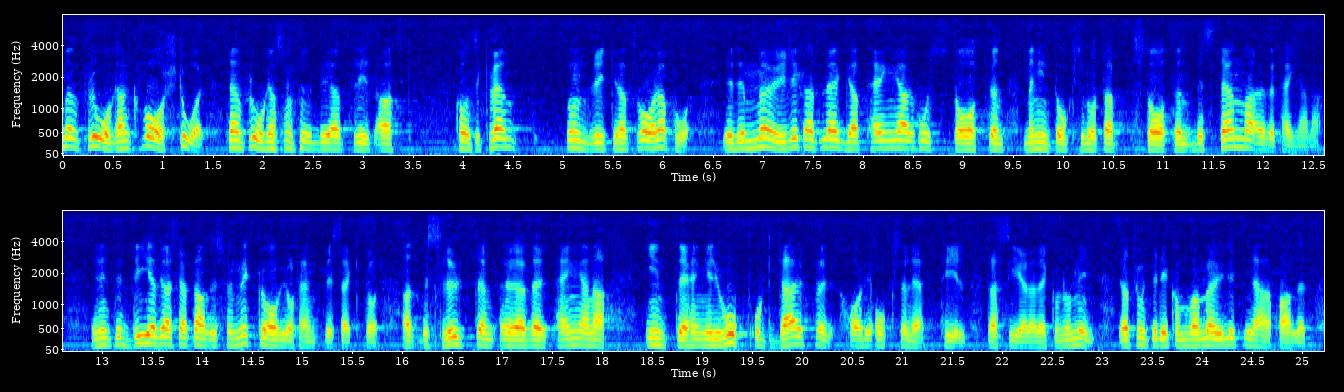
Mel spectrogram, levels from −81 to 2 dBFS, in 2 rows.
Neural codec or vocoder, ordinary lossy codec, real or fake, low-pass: codec, 16 kHz, 6 kbps, DAC; none; fake; 7.2 kHz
